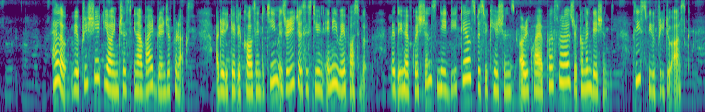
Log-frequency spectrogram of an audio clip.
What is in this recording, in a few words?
Jabra Evolve2 40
